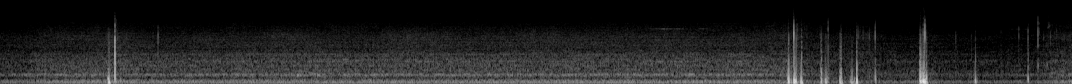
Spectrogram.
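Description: Steady hum and rumble of a bus in motion, heard from inside. There is one sharp knock about a second in and a quick run of loud sharp knocks and rattles near the end.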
